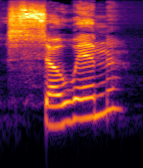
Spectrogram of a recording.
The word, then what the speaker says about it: Samhain: Folk celebrated Samhain, which is actually pronounced Samhain, but like the languages.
